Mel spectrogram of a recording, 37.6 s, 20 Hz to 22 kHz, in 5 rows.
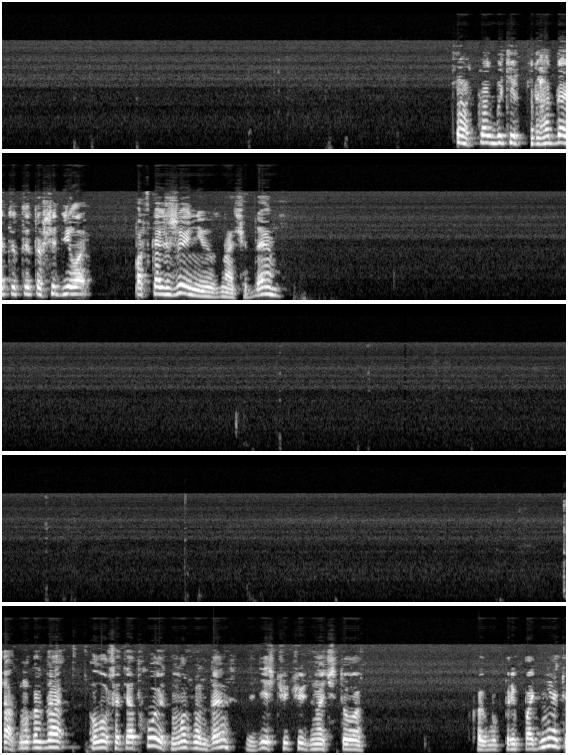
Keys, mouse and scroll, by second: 2.0-3.5 drag, 4.4 Delete, 10.9-18.9 drag, 21.8-23.5 drag, 25.0 a, 25.9 i, 27.2-29.4 drag, 31.2 click, 34.9 click, 36.0-37.6 drag.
